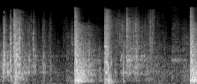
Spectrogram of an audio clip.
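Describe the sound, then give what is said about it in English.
A wooden door reinforced with steel bars is smashed in with several loud crashes and splintering cracks, coming in irregular bursts over a couple of seconds, with no voices. “Solas and Bardar move to open the door, quickly smashing it in and making room for Nim and Orson to come in behind them with ranged weapons.”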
